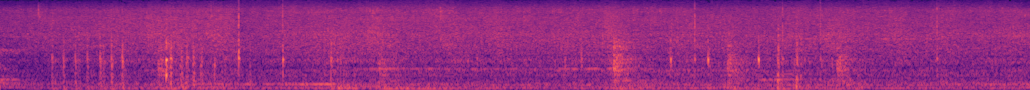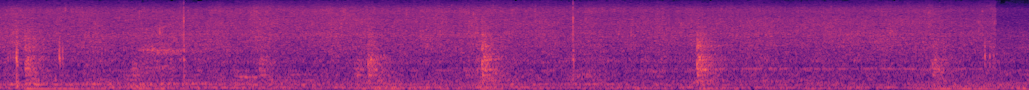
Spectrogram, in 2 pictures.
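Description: Onions sizzling steadily in oil in a pan over low to medium flame, a continuous hiss with occasional soft clicks and taps, moderately close, with faint background noise throughout.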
